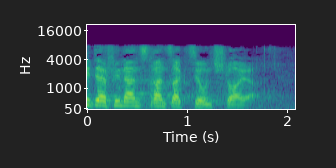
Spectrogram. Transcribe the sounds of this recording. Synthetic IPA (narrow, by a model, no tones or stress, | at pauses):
ɪtd̥eːɐfinant͡stʁ̥ant͡sakt͡sjoːnsʃtɔʏɐ̰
